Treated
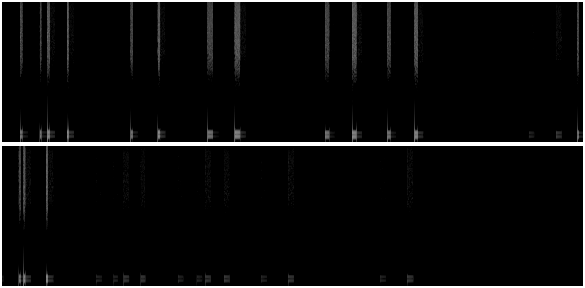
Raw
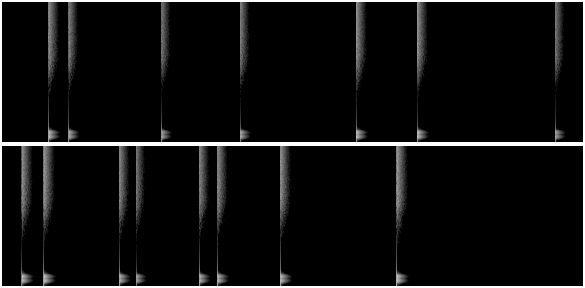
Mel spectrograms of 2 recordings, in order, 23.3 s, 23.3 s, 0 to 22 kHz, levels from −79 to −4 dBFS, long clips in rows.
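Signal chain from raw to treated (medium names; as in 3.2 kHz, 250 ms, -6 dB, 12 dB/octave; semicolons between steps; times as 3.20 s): Doppler pass-by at 5.11 s, 8 m/s, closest 2.9 m; level held to a coarse grid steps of 23 dB; reverse echo 544 ms -5.5 dB; trim +13.5 dB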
